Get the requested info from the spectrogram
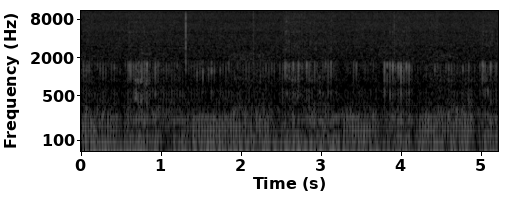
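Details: Nine-month-old Ragdoll cat purring while kneading beside its owner lying on a bed; a steady, deep rumbling purr continues throughout, with faint scratchy ticks and soft rustling on top.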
